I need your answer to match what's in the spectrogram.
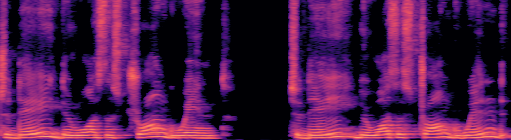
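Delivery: today there was a strong wind, x0.4 slow; slow teacher reading; slow model sentence. Shown as a demonstration. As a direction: dictate it very slowly. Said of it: "For example".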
